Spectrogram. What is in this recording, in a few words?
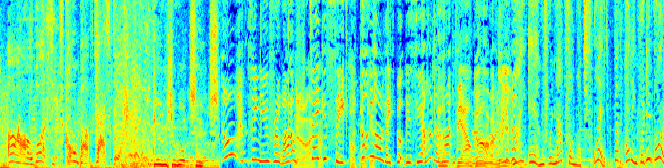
Animation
